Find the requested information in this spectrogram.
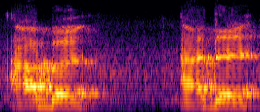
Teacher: آواز میں جنبش آتی ہے، لوٹ کر واپس آتی ہے آواز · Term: قلقلہ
